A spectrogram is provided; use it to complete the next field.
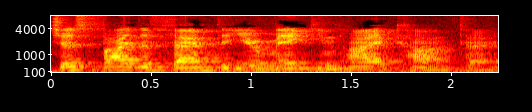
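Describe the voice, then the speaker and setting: An animated man with an American accent, fairly high pitch and lively intonation, amid noticeable background noise and audible room echo. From Korean American. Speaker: career coach giving interview advice. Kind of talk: lecture.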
